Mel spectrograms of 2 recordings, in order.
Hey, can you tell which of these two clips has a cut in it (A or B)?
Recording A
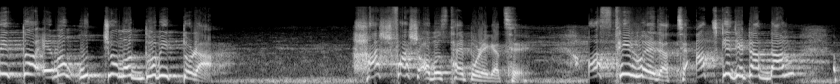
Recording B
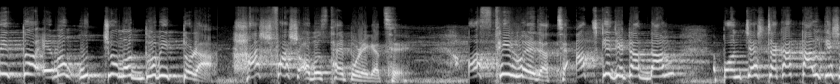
B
